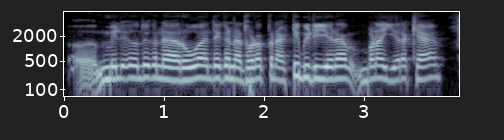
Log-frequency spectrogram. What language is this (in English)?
Dogri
